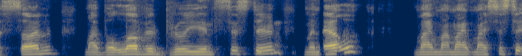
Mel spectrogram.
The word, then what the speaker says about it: Minnelle: yes my name is Manel think of Michelle but with two ends for those who see it and forget how to say it Manel I am a licensed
